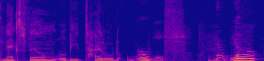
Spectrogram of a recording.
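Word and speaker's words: Werwulf: Robert Eggers says his next film will be titled Werewolf. Werewolf. I think it's pronounced werewolf, but it's spelled weird.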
